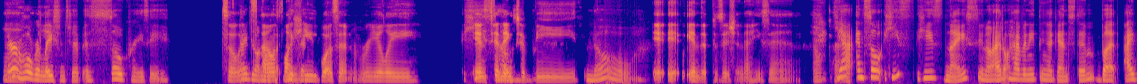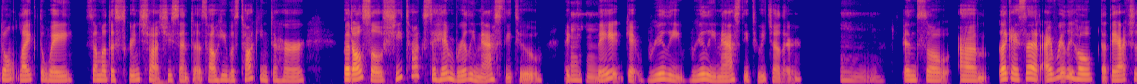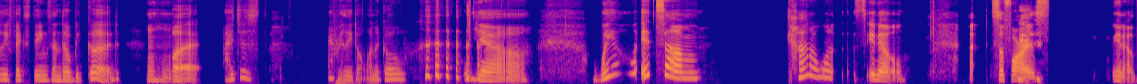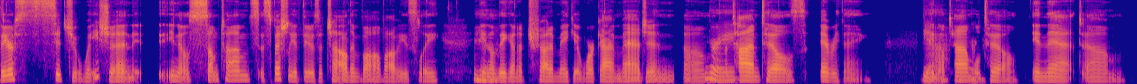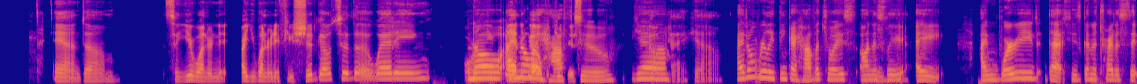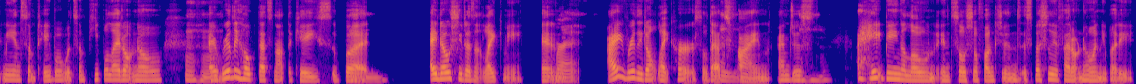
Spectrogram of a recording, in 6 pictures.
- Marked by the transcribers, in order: other background noise; tapping; exhale; laugh; chuckle
- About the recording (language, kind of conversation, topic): English, advice, How can I calm my anxiety before a big event?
